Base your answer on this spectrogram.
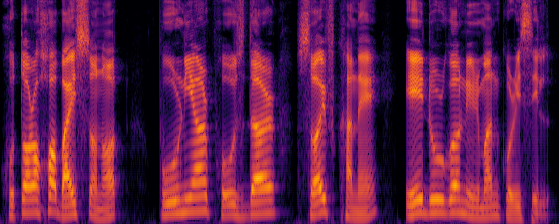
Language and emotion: Assamese, neutral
